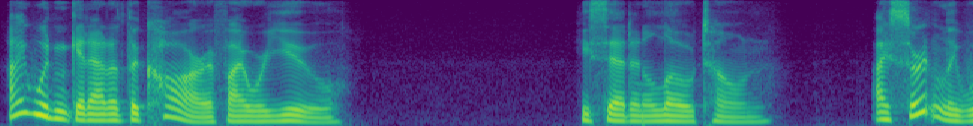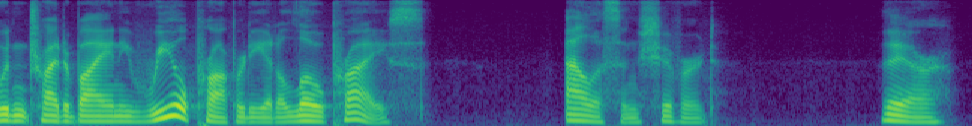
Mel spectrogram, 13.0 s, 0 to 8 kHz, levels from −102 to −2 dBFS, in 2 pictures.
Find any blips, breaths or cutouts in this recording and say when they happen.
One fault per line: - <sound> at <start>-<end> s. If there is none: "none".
none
